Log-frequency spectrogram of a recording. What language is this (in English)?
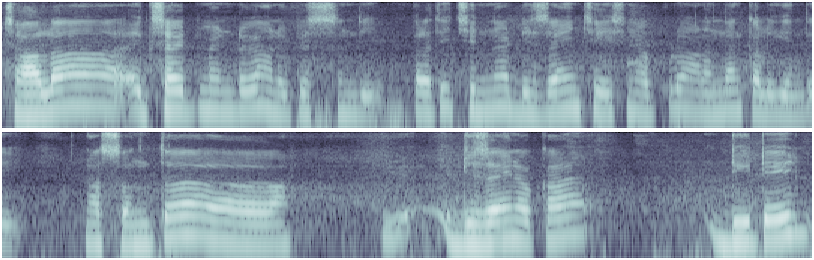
Telugu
